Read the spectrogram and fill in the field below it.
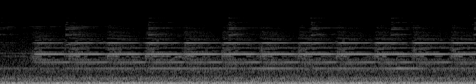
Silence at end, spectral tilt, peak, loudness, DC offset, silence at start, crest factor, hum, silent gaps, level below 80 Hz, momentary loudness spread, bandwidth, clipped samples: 0 s; -5.5 dB/octave; -20 dBFS; -33 LUFS; under 0.1%; 0 s; 12 dB; none; none; -34 dBFS; 1 LU; 10.5 kHz; under 0.1%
